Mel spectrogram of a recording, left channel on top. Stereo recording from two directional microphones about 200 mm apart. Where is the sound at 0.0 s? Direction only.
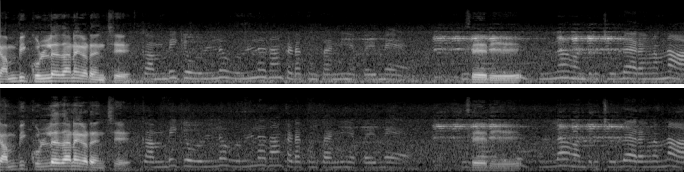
Centre (ahead or behind).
